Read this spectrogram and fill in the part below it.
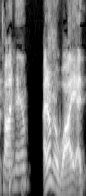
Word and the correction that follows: Tottenham: Is that like, I think I might be an American thing because I've heard a lot of Americans say that same thing, but it's Tottenham.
